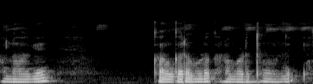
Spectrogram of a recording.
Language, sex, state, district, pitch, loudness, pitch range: Telugu, male, Telangana, Mahabubabad, 125 Hz, -20 LUFS, 120-130 Hz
